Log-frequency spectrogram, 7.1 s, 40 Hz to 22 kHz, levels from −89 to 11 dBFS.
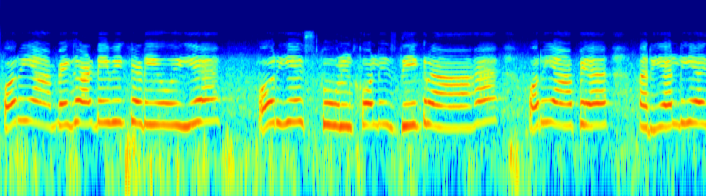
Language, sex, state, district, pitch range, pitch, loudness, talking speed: Hindi, female, Haryana, Jhajjar, 385-425 Hz, 400 Hz, -12 LUFS, 180 wpm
